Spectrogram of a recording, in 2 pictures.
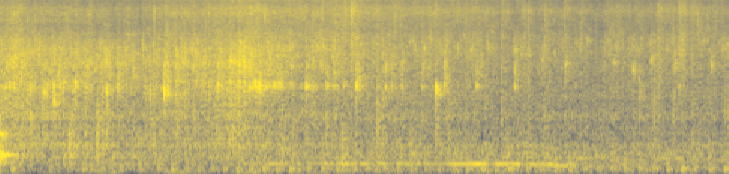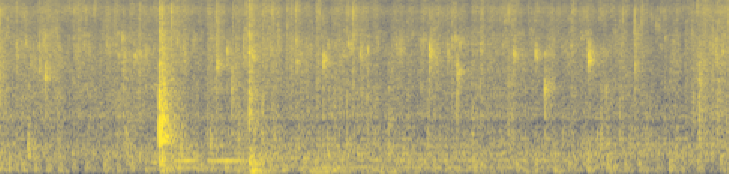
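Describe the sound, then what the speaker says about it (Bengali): Fish pieces shallow-frying in a pan give a steady, close hiss and sizzle throughout, with one sharp clatter partway through and no talking. "এই একইভাবে বাকি মাছগুলো আমরা ভেজে নেব"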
